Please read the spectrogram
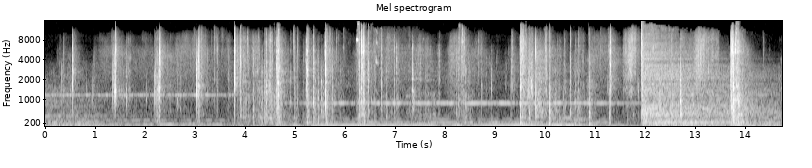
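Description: Dramatic suspense score with low held notes and a higher held note above them, broken by many sharp, irregular knocks.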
